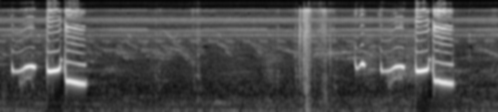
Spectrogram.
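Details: Black-naped oriole giving what is described as a strange call: loud clear whistled notes, each bending in pitch and the last dropping low, in two bursts about three seconds apart, with a sharp click between them.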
